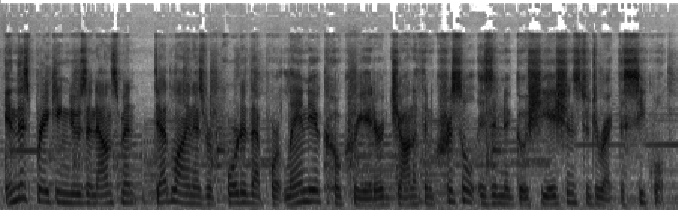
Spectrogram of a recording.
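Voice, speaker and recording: A man's voice: on the high side, fast talker. A man reading scripted entertainment news as a video narrator. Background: music behind the voice.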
